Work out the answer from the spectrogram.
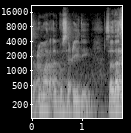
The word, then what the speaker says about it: Omar Al Busaidy: example you know you you pronounce my name Omar but actually my name is Omar al busa really so that's how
